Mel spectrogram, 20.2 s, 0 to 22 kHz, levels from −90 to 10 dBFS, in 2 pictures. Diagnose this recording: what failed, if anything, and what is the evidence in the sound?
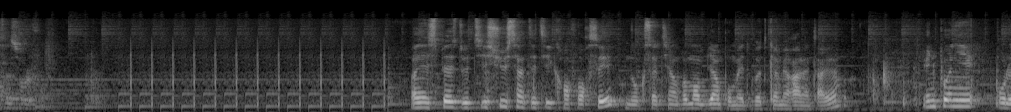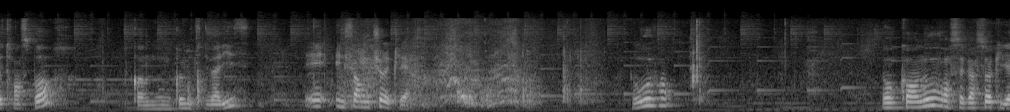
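From 1.32 s to 3.88 s there's a broken-record loop: a 0.21 s fragment plays twelve times back to back, exactly the same each pass. Likely cause is a stall in the player, encoder or stream that kept resending its last fragment, so whatever belonged there is gone.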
